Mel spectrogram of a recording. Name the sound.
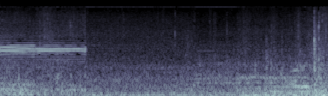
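golf cart driving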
